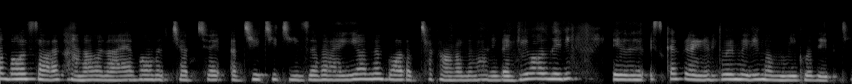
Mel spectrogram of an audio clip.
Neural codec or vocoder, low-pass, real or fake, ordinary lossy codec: codec, 16 kHz, 1 kbps, FreqCodec, smaller model; none; fake; none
